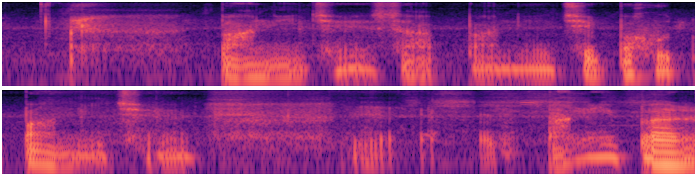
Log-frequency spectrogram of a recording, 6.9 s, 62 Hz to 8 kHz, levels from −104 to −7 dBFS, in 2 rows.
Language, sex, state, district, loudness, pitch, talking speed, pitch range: Maithili, male, Bihar, Samastipur, -38 LUFS, 165 Hz, 95 wpm, 145-170 Hz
